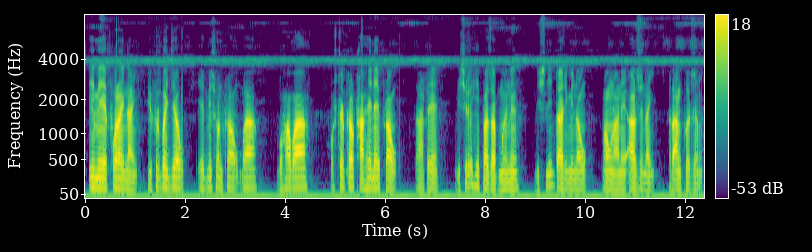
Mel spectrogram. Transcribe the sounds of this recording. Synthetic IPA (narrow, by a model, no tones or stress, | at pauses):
emepʰɔɾajnaj | b̥ipʰɯɾbajziaw | ed̚misɔnpʰɾawba | bɔɦaba | hʰɔstelpʰɾawtʰaɦɯjnajpʰɾaw | zate | bisiɾɯɦepʰazap̚mɯnɯ | bisnidaɾiminaw | mawnaneʔaɾzɯnaj | ɾaŋpʰɯɾzɯ̰ŋ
